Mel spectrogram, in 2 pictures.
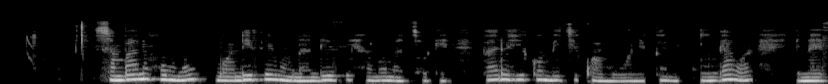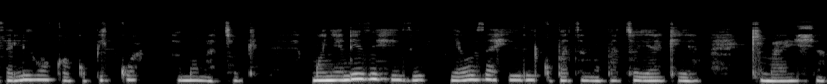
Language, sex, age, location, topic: Swahili, female, 25-35, Nakuru, agriculture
